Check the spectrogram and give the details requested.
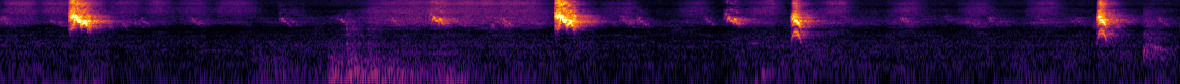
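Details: Male house sparrow giving sharp, high chirps spaced irregularly, about six over nine seconds, with a faint low rumble between them.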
